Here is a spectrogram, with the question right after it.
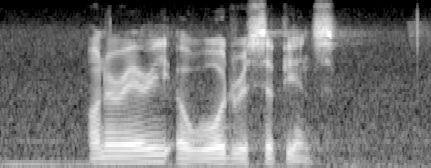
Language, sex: English, male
